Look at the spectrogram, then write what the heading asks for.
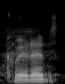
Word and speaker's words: coelebs: Ouais, ça s'écrit Coelebs. Ouais, Coelebs.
